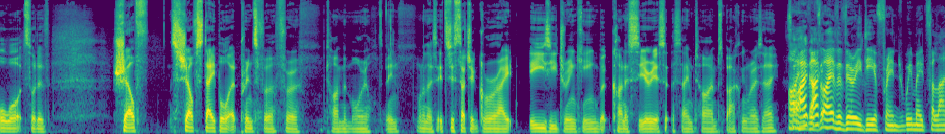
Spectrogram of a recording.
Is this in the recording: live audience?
no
